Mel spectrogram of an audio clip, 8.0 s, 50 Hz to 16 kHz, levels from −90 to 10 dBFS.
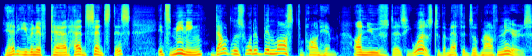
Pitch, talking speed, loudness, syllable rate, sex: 165 Hz, 190 wpm, -19 LUFS, 4.9 syllables/s, male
